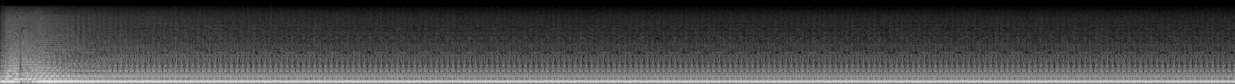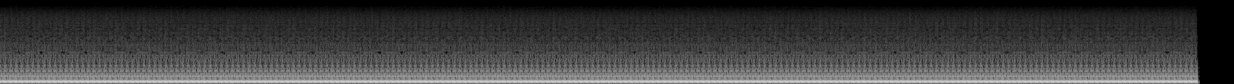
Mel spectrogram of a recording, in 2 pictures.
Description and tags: Space craft or ufo sound, could be used for game sounds.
